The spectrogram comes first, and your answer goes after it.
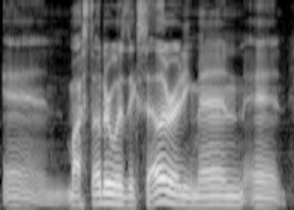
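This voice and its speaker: A man's voice: mid-range voice, very animated, brisk, vocal fry, fairly bright tone. A young man from Texas with a Texan accent who stutters openly, talking casually and earnestly as a guest DJ in an interview. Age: young adult.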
